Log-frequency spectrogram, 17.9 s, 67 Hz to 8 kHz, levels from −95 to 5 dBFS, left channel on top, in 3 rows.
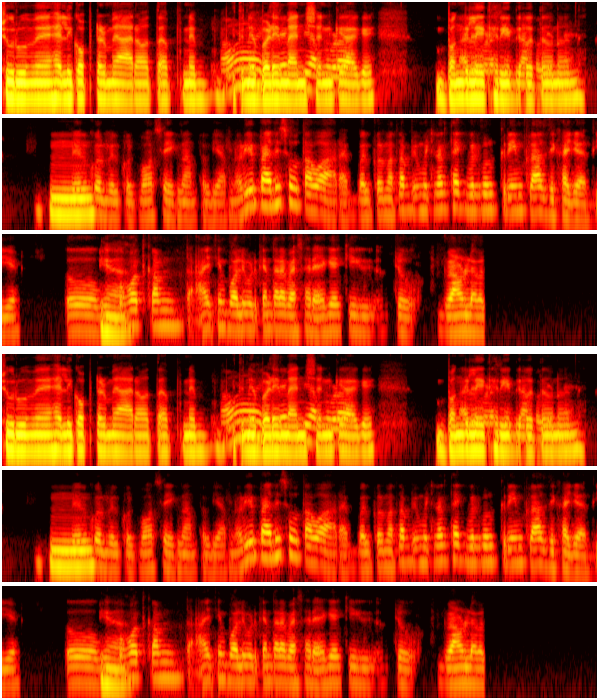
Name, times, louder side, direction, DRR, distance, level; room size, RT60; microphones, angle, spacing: voice 1, 0.0-3.7 4.3-5.8 6.4-6.9 12.9-13.2, left 2 dB, 75° left, 0.9 m, -23 dB
voice 2, 2.2-3.7 4.6-5.8 6.5-12.1 12.5-16.7, left 2 dB, 50° left, 2.0 m, -33 dB
head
